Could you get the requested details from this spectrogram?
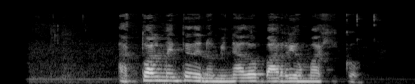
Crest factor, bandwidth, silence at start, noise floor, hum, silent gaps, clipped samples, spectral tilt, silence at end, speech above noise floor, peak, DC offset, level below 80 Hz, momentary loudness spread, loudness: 18 dB; 11.5 kHz; 1.2 s; -49 dBFS; none; none; under 0.1%; -7.5 dB/octave; 0.55 s; 30 dB; -2 dBFS; under 0.1%; -56 dBFS; 19 LU; -19 LUFS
